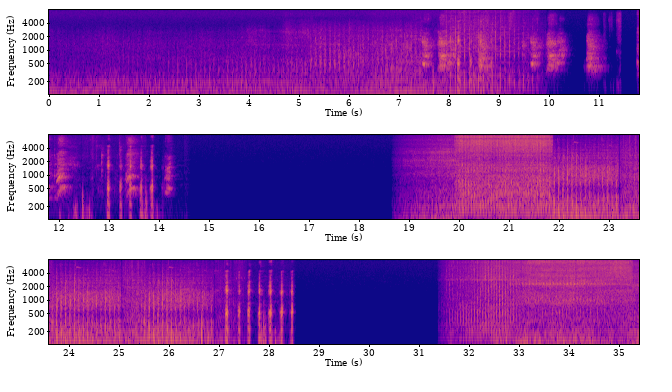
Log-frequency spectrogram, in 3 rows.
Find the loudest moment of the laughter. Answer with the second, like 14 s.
28 s.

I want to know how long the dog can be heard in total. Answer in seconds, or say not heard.
7 s.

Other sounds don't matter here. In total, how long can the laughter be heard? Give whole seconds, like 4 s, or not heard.
6 s.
